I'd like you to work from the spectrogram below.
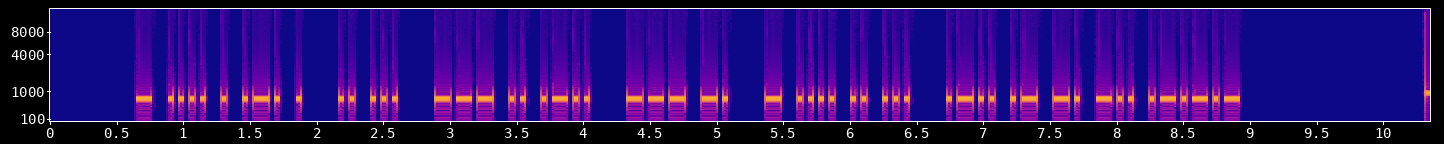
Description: Morse code, heard as a keyed tone, about 28 wpm, 700 Hz. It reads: THERE IS OIL ON THIS LAND.
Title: Sentences from Top 1000 Words - Review Part 4 - 30wpm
